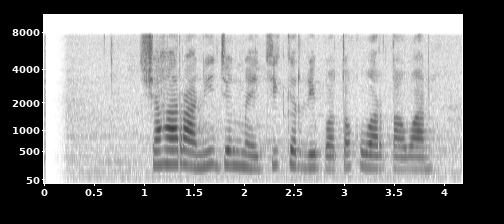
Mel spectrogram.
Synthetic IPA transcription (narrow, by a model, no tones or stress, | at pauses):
ʃaɦaɾanid͡ʒɨŋmad͡ʒikːɨrdipɔt̪ɔkuwart̪awan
